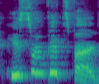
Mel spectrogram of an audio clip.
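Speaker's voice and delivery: high, amused protest through giggles; laughing. Real, not acted. Explaining his hometown to viewers, laughing. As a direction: say it while still laughing.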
